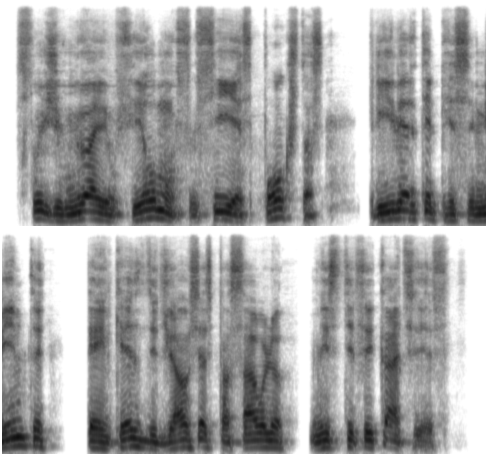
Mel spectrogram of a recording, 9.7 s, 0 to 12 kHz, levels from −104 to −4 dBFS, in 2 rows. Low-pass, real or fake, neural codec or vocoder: 10.8 kHz; fake; codec, 44.1 kHz, 3.4 kbps, Pupu-Codec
